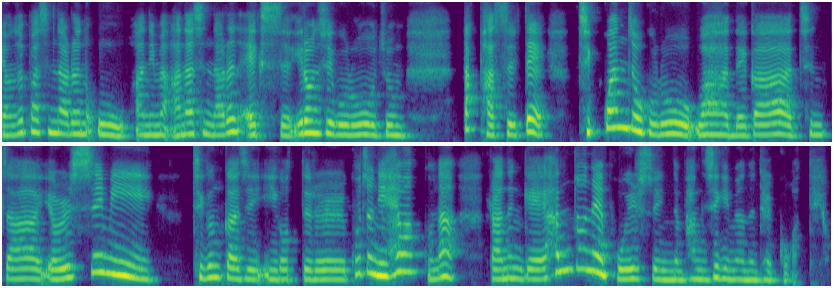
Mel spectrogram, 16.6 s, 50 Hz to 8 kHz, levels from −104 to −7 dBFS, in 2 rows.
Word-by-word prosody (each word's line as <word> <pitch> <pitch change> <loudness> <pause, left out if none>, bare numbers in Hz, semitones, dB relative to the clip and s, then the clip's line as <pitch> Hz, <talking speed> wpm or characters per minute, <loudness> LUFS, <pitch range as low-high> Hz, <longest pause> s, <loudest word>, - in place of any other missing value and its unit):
연습하신 255 +5 -2
날은 230 -1 -2
O 195 -4 -1
아니면 210 0 -4
안 200 +3 -3
하신 230 -1 -2
날은 255 +7 +1
X 205 0 -3
이런 245 +2 +5
식으로 215 -2 0
좀 200 -1 -3 0.6
딱 325 0 -4
봤을 210 -4 -3
때 210 -7 +4 0.3
직관적으로 265 - +3
'와 215 0 -1
내가 210 +1 -2
진짜 210 -1 -6
열심히 235 - +4 0.4
지금까지 230 -4 -1
이것들을 195 0 -4
꾸준히 310 -3 +7
해 280 +6 +1
왔구나.'라는 235 - -3
게 205 0 -2
한눈에 380 - +2
보일 205 +1 +1
수 210 0 -8
있는 190 -1 -3
방식이면은 195 -1 -4
될 185 0 -8
것 - - -14
같아요. - - -22
215 Hz, 270 characters per minute, -24 LUFS, 200-250 Hz, 0.6 s, 꾸준히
